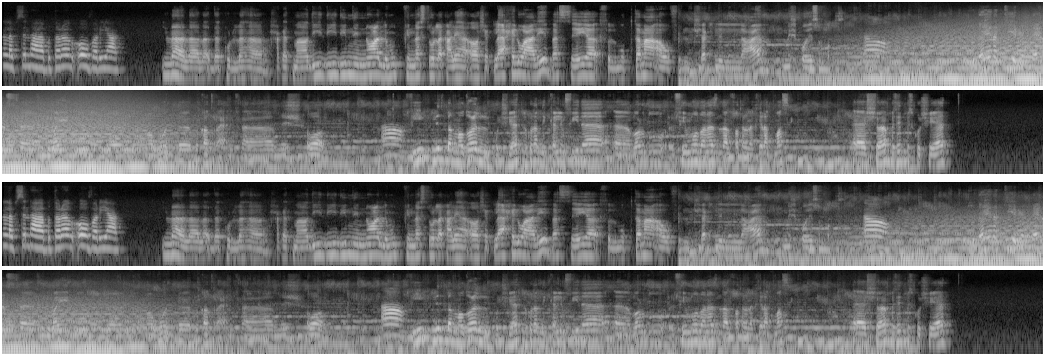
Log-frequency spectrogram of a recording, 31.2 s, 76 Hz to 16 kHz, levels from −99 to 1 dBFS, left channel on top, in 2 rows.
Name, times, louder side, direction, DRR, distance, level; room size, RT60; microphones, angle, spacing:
voice 1, 0.0-1.8 12.9-13.3 21.3-21.7, right 4 dB, 65° right, 1.0 m, -28 dB
voice 2, 2.4-12.6 14.4-20.5 21.7-27.4 28.3-30.0, left 3 dB, 35° left, 1.1 m, -32 dB
sound 1, 10.1-29.3, equal, 5° left, 1.0 m, -37 dB
sound 2, 11.8-19.2, left 5 dB, 65° left, 0.4 m, -27 dB
15.5 x 9.8 x 2.5 m
head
